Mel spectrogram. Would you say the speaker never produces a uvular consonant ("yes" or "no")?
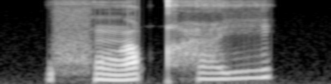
no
